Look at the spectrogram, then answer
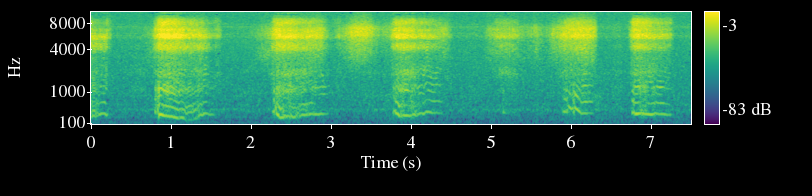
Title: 53 Happy Snoring.MP4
